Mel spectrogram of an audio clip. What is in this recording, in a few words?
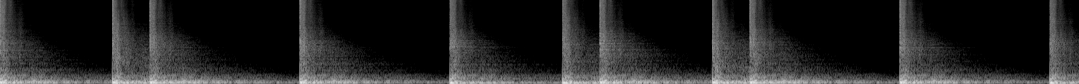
drones subterranean dry; aas; objeq delay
